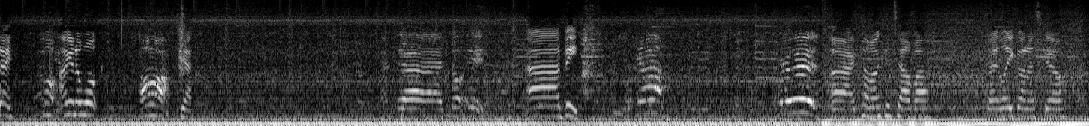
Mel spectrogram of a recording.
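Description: Boat travel lift's diesel engine running steadily, then revving up about eleven seconds in, with men's voices talking over it.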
